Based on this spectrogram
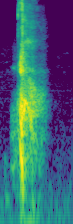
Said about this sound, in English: Excuse me. Bless you.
